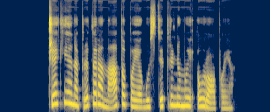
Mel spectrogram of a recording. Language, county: Lithuanian, Klaipėda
